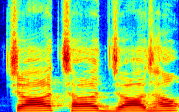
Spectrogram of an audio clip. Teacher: तालव्य इसका उच्चारण होता है फ्रेंड्स तालु से।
